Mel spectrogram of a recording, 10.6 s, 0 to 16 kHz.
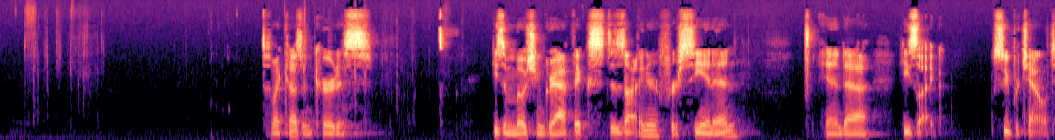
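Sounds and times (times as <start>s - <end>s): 
low steady hum: 0.0s - 10.5s
person sipping a drink: 2.1s - 2.4s
speech: 2.7s - 3.8s, 4.9s - 7.5s, 8.2s - 10.5s.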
